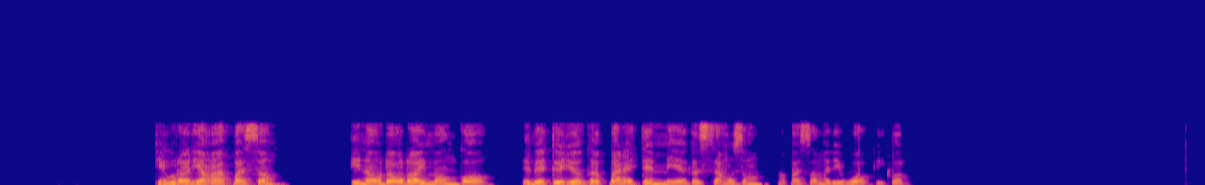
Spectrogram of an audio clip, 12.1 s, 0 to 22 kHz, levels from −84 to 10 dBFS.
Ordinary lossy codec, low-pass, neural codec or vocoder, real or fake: Opus, 64 kbps; 7.2 kHz; codec, 16 kHz, 4 kbps, FunCodec, trained on LibriTTS, 50 frames a second; fake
